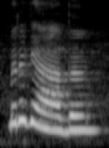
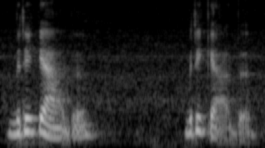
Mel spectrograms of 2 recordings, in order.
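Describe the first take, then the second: First: Obrigada with the first O sounded out, o-bri-ga-da; careful textbook Obrigada, opening O spoken; full careful obrigada. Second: Obrigada with the first O dropped, bri-ga-da; casual Brazilian Obrigada, starting straight on bri; everyday obrigada. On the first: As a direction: say every syllable of Obrigada, starting on a clear O. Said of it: "don't pronounce this O". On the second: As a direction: swallow the opening O of Obrigada as natives do. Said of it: "It's more common to say". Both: Shown as a demonstration.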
